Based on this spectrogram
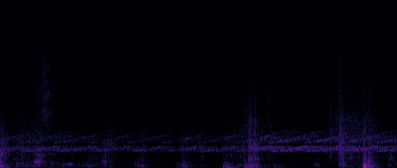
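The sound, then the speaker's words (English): A fire alarm rings continuously during a fire drill with a steady, high-pitched electronic tone throughout, while thumps and shuffling movements come and go underneath it. “We're just sitting through a fire drill, you know, just, huh?”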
